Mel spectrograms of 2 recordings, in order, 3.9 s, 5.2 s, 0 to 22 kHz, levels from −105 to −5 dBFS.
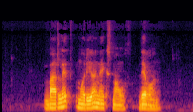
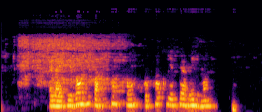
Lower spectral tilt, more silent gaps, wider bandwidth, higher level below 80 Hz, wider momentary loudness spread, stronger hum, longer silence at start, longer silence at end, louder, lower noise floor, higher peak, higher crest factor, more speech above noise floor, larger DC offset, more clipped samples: first, -9 dB/octave vs -7 dB/octave; second, none vs 4.42-4.56 s; first, 11 kHz vs 7 kHz; about the same, -44 dBFS vs -42 dBFS; second, 13 LU vs 17 LU; neither; first, 0.9 s vs 0.35 s; first, 0.65 s vs 0.5 s; second, -22 LUFS vs -19 LUFS; about the same, -65 dBFS vs -67 dBFS; about the same, -4 dBFS vs -2 dBFS; about the same, 20 dB vs 18 dB; about the same, 45 dB vs 48 dB; neither; neither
